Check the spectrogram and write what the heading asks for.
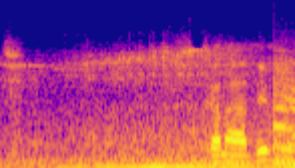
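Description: Low rumble of passing road traffic that grows louder over the first second and a half, with a man's voice starting near the end.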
